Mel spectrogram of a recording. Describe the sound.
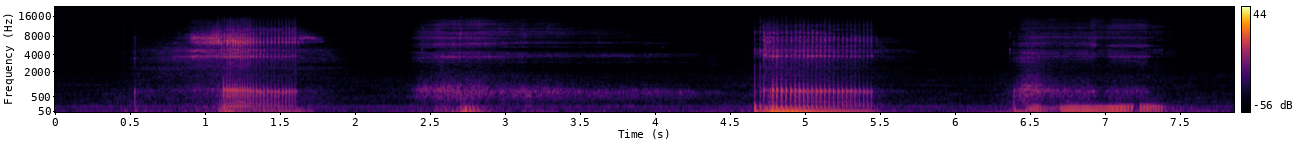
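A voice imitates snoring as the little mole character (鼹鼠小弟) in a story: four rasping, breathy snores at uneven intervals, each a hissy inhale over a low rattling rumble, the third loudest, with quiet pauses between and no talking.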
